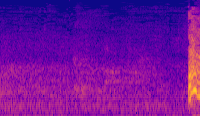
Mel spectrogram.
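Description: Quiet room hiss, then near the end a woman's sudden loud, high-pitched shouted exclamation.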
